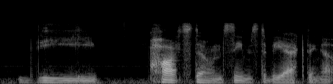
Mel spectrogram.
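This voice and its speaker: A man speaks in a put-on character voice, very deep and low, with flat, monotone intonation at a fairly slow pace. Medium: actual play.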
